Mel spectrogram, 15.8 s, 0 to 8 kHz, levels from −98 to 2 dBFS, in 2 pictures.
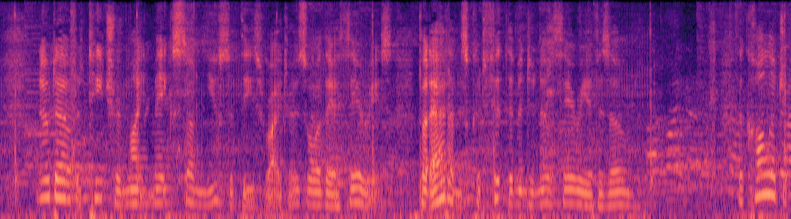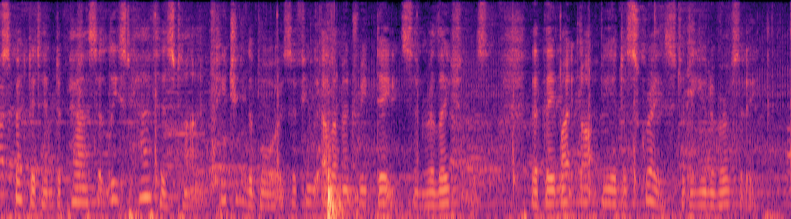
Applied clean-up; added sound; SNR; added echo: none; Telephone; 11 dB; reverberation time 2.3 s.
